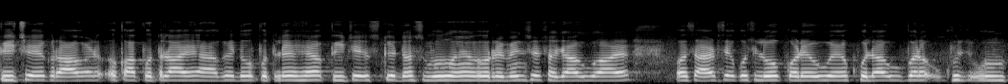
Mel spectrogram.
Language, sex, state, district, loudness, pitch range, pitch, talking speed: Hindi, male, Uttar Pradesh, Hamirpur, -13 LUFS, 190-200 Hz, 195 Hz, 195 wpm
